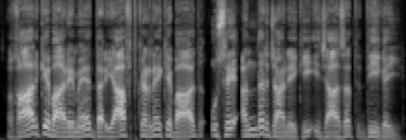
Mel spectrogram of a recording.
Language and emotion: Urdu, neutral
